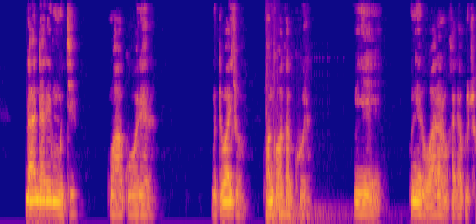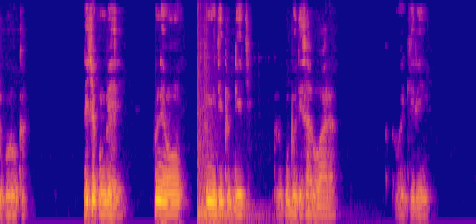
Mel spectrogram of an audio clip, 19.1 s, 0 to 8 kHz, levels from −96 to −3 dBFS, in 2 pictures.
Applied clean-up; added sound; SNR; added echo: none; Slam; 17 dB; reverberation time 0.2 s.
